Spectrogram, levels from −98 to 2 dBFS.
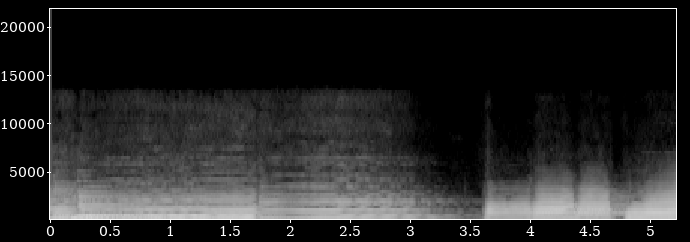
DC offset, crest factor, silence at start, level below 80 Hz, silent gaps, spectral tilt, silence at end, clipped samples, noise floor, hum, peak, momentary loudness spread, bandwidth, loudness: under 0.1%; 16 dB; 0 s; -62 dBFS; none; -7.5 dB/octave; 0 s; under 0.1%; -45 dBFS; none; -8 dBFS; 10 LU; 8 kHz; -25 LUFS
